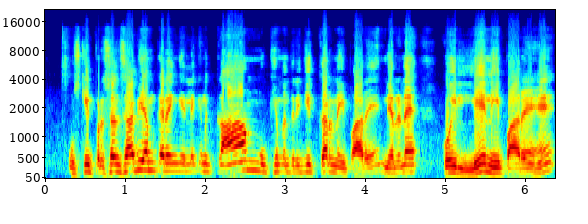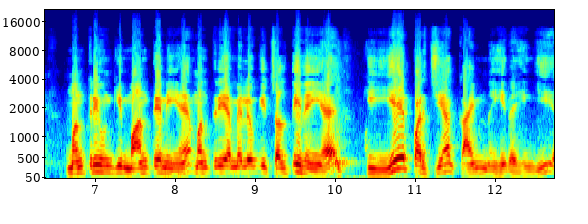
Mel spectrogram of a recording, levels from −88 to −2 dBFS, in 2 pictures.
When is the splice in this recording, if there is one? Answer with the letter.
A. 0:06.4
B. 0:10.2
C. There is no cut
B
